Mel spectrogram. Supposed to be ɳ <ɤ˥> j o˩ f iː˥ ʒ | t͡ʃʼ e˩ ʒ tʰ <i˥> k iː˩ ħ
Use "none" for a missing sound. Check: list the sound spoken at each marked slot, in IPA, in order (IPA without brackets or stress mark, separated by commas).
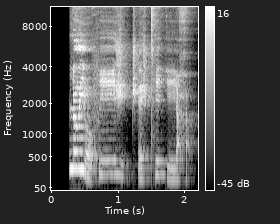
ɤ˥, i˥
